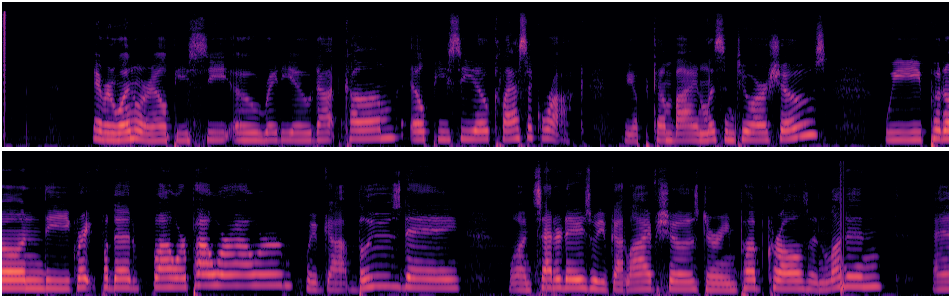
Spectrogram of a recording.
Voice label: klassic radio spot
